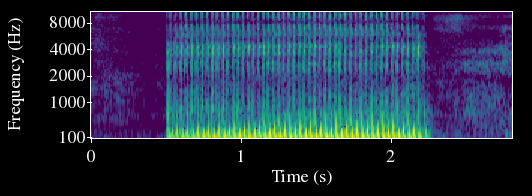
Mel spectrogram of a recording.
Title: Snoring Dog #asmrdog #asmrsound #snoring #dog #sleep #sleeping #funny #funnydog #dogmom #dog #dogs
